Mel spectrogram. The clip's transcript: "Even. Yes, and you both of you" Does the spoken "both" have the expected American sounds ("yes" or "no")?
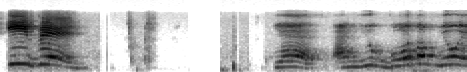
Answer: no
